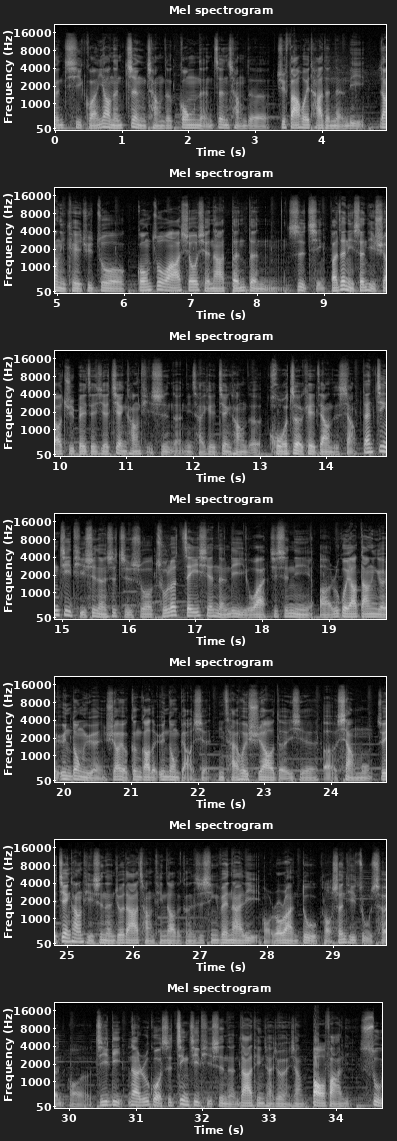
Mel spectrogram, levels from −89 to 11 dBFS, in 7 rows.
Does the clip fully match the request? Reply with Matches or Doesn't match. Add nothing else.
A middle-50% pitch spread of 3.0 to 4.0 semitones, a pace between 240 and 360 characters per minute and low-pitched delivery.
Matches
